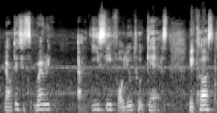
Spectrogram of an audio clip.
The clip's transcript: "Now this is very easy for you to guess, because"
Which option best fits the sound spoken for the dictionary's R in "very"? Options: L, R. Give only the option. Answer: R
